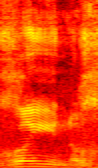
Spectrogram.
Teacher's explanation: غین یہ خا کی طرح ہے، گلے کے شروع والے حصے سے غین ادا ہوتا ہے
